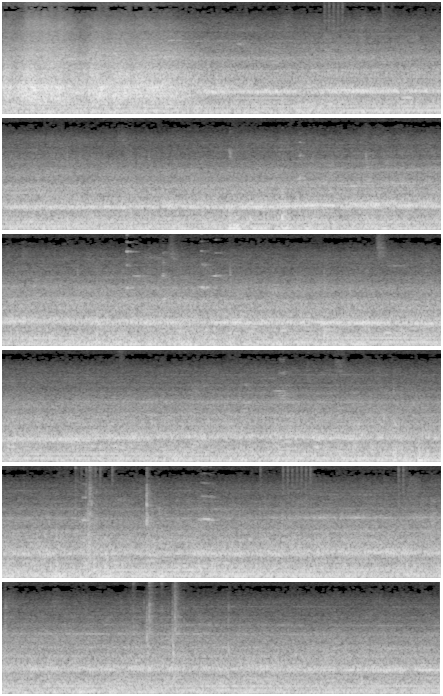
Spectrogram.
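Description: An electric train rumbles along with a steady whining motor.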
